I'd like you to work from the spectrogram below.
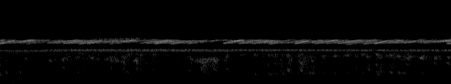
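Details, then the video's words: Chorus of peeping tree frogs, croaking pond frogs and high trilling toads on an early spring night in Missouri: a continuous shrill trill with dense overlapping croaks swelling and fading beneath it. "20 minutes of toads and frogs, sound only!"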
